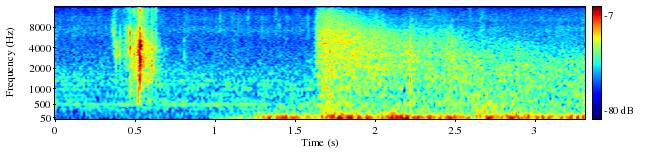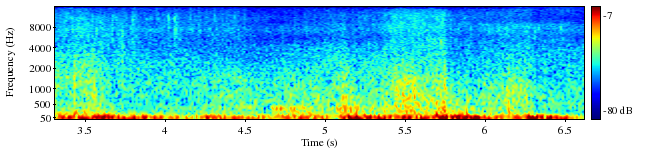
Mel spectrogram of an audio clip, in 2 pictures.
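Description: A big lightning strike sends out a heavy, rolling peal of thunder that builds from a brief crack into a long, loud, low rumble, lasting several seconds and swelling again near the end.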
